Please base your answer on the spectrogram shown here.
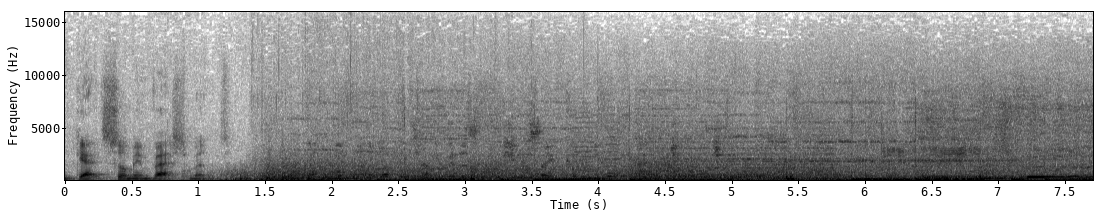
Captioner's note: thunder rumbling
